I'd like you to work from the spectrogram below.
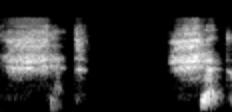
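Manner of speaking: breathy whispered swearing; hushed frustrated curse. Retold or imitated. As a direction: curse under your breath in dismay. Finding blood pile, dismayed.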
